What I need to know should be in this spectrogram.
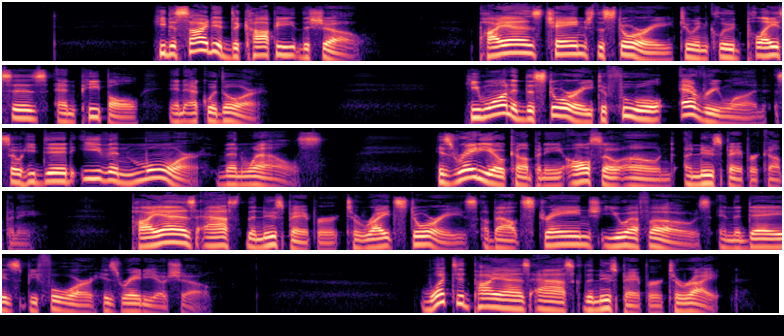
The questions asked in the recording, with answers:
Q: What did Paez ask the newspaper to write?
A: Paez asked the newspaper to write stories about strange UFOs.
